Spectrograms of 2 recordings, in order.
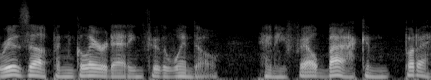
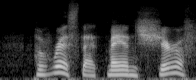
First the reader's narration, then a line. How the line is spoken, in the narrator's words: I hollered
